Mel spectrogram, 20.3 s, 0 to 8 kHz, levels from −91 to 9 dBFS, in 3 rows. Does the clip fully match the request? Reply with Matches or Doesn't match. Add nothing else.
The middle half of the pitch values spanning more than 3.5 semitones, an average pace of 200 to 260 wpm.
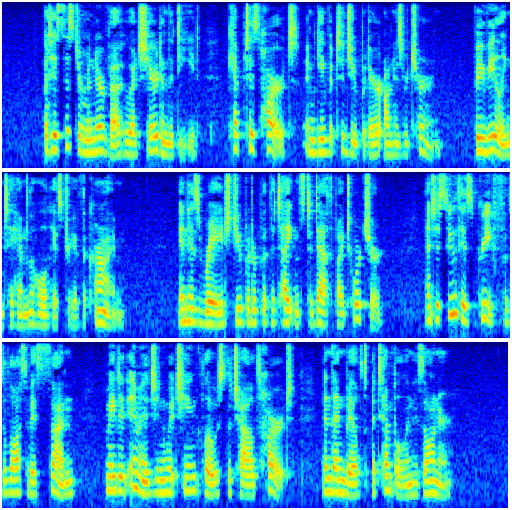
Matches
